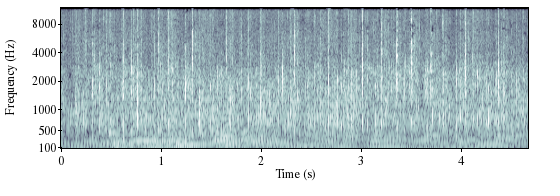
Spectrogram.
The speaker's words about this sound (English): So this morning, let's clap our hands again for our sister.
